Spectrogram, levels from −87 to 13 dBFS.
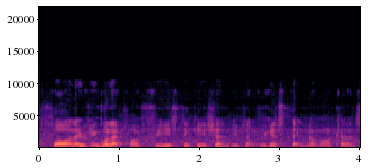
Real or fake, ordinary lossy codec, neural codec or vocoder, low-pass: fake; none; vocoder, 22.05 kHz, 80 mel bands, HiFi-GAN; none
